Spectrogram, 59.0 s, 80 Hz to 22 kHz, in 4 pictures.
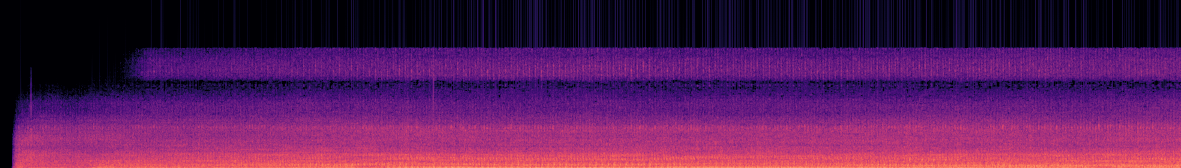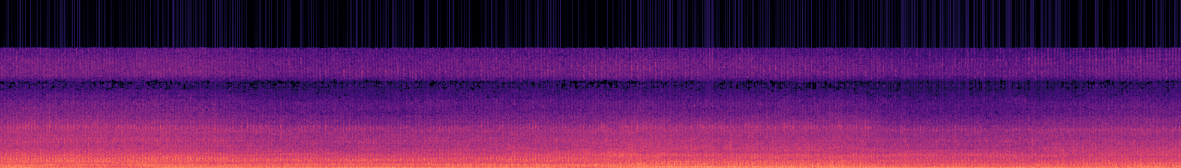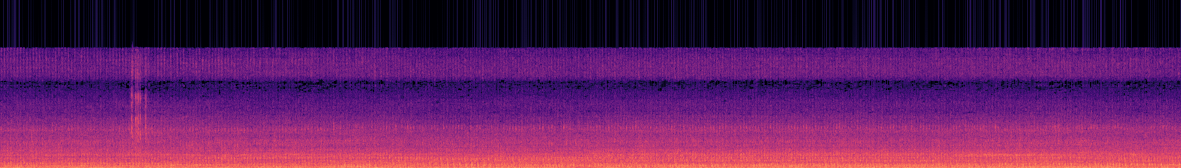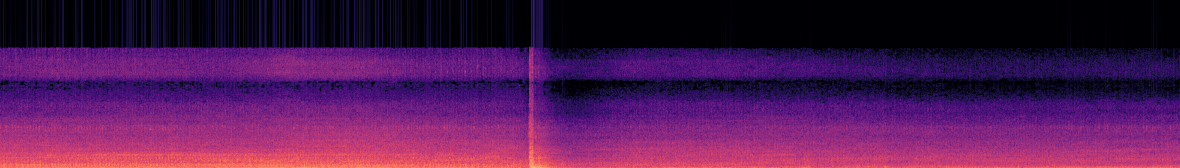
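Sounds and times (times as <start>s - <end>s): diesel engine idling: 0.2s - 59.0s.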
